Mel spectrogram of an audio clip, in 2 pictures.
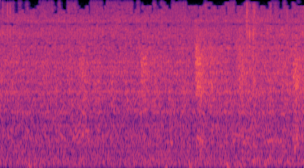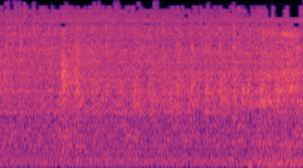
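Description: Steady low rumbling background noise with a few faint knocks.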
